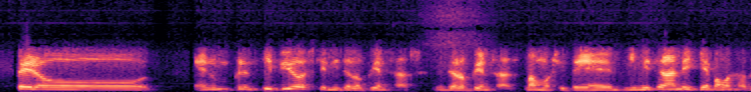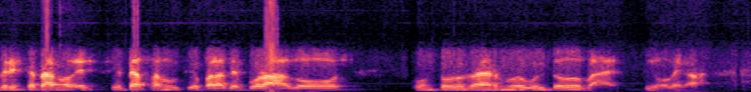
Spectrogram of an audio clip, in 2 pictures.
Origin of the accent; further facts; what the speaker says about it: Erandio, Basque Country, Spain; somos de Erandio y bueno, siempre nos ha dado facilidades el club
